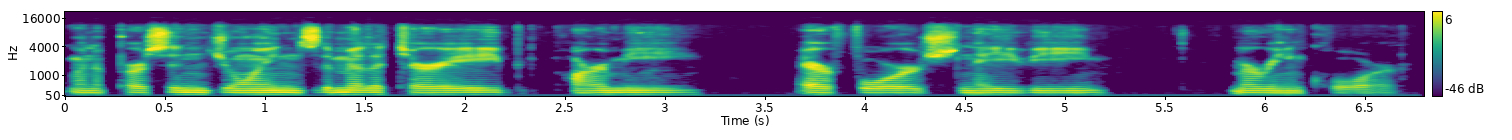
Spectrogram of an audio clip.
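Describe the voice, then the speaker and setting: A man in his forties from Texas, talking through his career in a halting way, with many fillers and restarts, over a video call. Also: deep voice, completely flat delivery, creaky, smooth, no echo, clean studio sound. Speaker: guest speaker. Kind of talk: casual career talk.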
